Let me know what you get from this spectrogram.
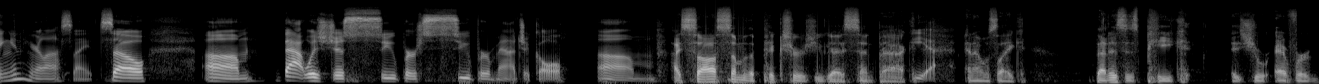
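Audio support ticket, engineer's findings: Ticking buzz at 43.1 Hz following speech level, 4.39 to 9.06 s, right after "that was just super". Filter restarted on every block. State cleared each block, consistent with 1024-sample blocks.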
